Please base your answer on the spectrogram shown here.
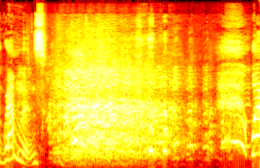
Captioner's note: laughter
